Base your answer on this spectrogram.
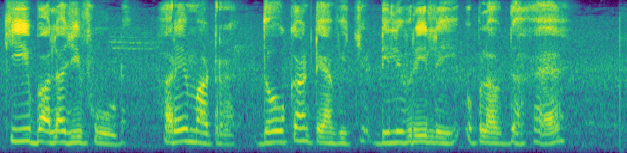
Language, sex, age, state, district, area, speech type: Punjabi, male, 18-30, Punjab, Mohali, rural, read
